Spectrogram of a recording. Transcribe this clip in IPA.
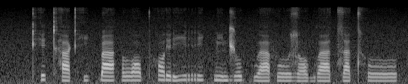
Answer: kʰ e˦ kʰ a˨ kʰ i˨˦ k͡p a˦ | β ɔ˦ pʰ ɔ˦ ɾ ɪ˨ ɾ iː˦ r i˦˨ k͡p ĩ˦ d͡ʒ oː˦ kʷ aː˨ f oː˦ z ɔ˨ ɡʷ aː˦ t͡s a˦ tʰ oː˦

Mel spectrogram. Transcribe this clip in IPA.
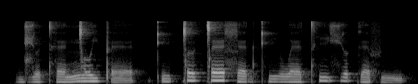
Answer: d͡ʑ ɵ˨ tʰ ɛ˨ ŋ͡ǀ o˦ j pʼ ɛ˨ | kʼ i˨ ǀ ɵ˦ ǀ ɛ˦ ɬ ɛ˨ d kʰ i˨ w ɛ˨ tʰ i˦ ç ɵ˦ k ɛ˨ f i˨

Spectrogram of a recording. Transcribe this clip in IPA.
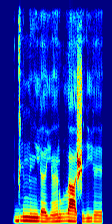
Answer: d i˦ n ĩ˧ j ɛ˨ j ɛ̃˨˦ ɾ u˦ l a˦˨ ʃ i˨˦ j e˧

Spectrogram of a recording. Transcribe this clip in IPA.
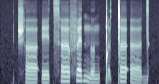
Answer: t͡ʃʰ ɐː˩ ʔ e˩ t͡sʰ ɜ˥ f ɛ˥ d n ɤ˩ n ǃ ə̰˥ ǀ ɜ˥ ʔ ɜ˩ d

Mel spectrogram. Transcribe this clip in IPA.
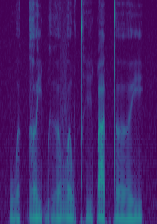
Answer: w ə˨˩ k̚ ɣ ə˧ j ɓ ɨ˨˩˦ ə̯ v ə˧ w t̪ʰ i˧˥ ɓ a˦˥ t̚ t̪ əː˨˩˦ j

